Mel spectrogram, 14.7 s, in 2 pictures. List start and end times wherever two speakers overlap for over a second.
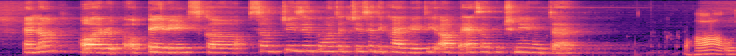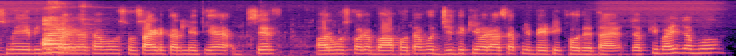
none

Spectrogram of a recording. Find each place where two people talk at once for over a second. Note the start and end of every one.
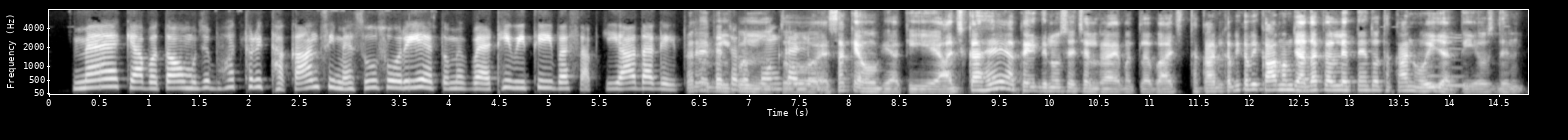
6.4-7.7

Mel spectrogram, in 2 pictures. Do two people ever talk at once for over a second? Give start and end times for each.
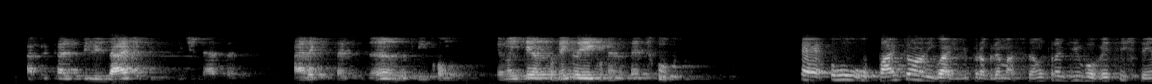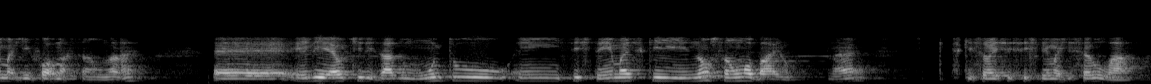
none

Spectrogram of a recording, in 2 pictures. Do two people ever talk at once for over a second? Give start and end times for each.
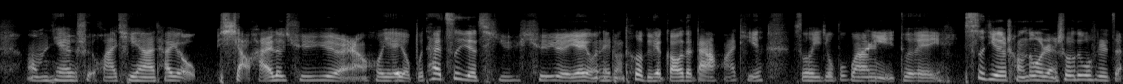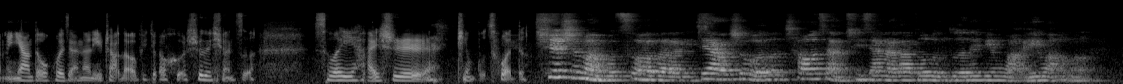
none

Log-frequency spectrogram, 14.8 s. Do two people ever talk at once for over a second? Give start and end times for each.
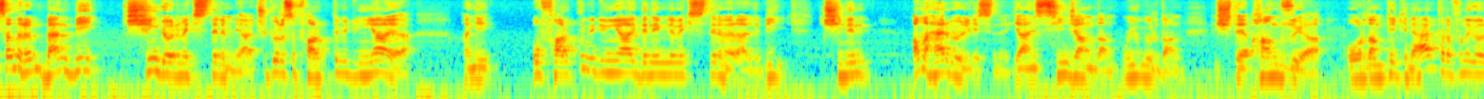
none

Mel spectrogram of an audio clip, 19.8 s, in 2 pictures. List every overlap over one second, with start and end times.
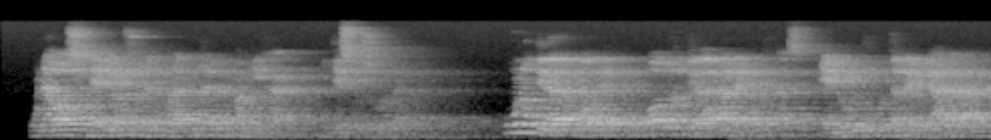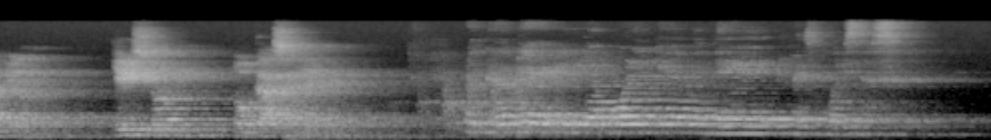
none

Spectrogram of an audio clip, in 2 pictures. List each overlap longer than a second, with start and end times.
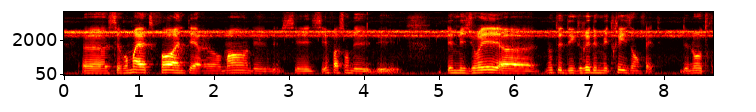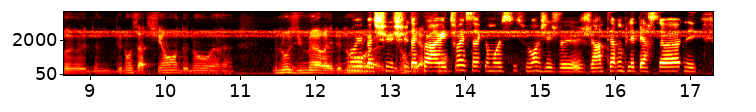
12.4-13.9

